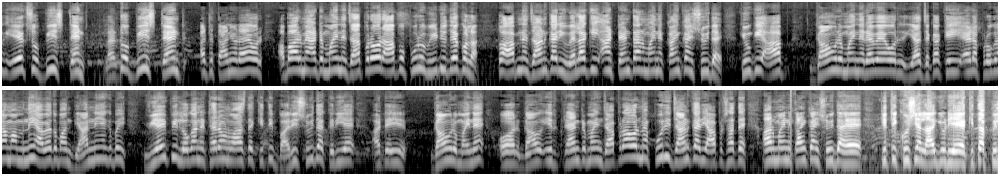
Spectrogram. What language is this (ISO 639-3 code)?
hin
